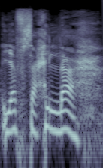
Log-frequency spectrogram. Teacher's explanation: Lafaz Allah dibaca terkik ya, tipis ya.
